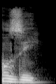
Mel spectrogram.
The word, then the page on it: aussie: British English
